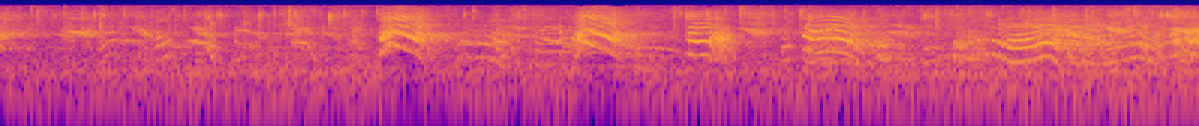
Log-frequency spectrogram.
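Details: Amazon parrots giving harsh, rising-and-falling squawks with bright whistled overtones, several overlapping calls in quick bursts that grow louder toward the end.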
